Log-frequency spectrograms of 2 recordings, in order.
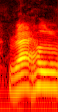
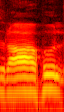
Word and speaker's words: Rahul: If an Englishman has to pronounce this word, he might say Rahul Rathod. You will tell him 10 times. No, it is Rahul. He will say Rahul.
